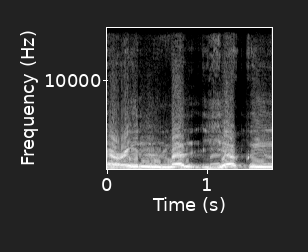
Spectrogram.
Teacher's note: عین کی آواز حلق کے درمیان سے صحیح نکالنی ہے ، اور علم مل پہ آواز ہلنی نہیں چاہیے بلکہ لام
